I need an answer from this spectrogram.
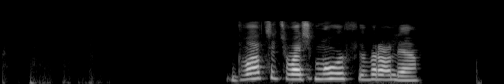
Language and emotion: Russian, neutral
